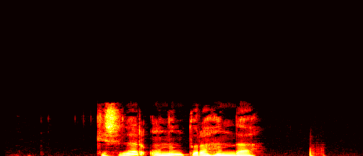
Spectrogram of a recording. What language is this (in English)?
Bashkir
